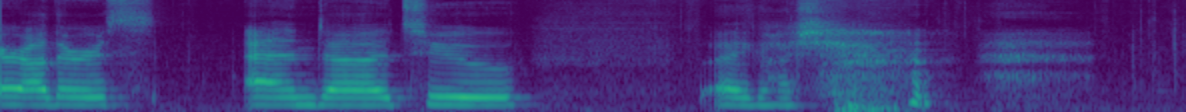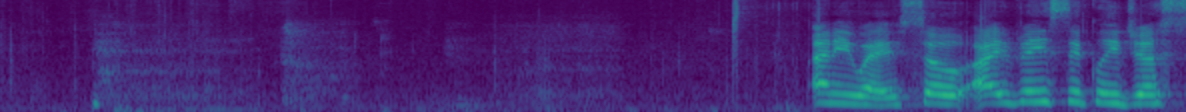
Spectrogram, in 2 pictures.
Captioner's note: pause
